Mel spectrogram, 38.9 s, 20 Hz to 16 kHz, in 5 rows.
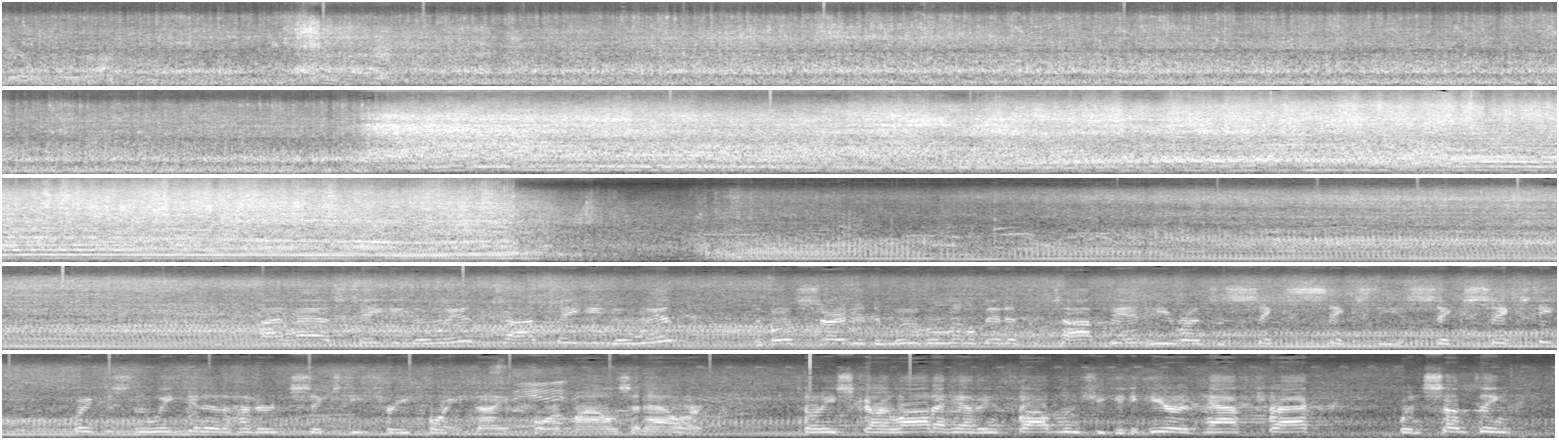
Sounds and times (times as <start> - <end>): Motorboat, speedboat: 0.0 - 38.8
Speech: 24.6 - 38.7.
